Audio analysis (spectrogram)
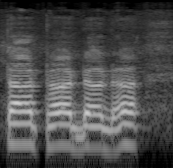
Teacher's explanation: मूर्धन्य मतलब ऊपर तालु को स्पर्श करता है। तालु के आगे का भाग मूर्धन्य, ट ठ ड ढ, एकदम तालु के आगे का भाग, दांत के जस्ट पहले का भाग, उसको मूर्धन्य बोलते हैं।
